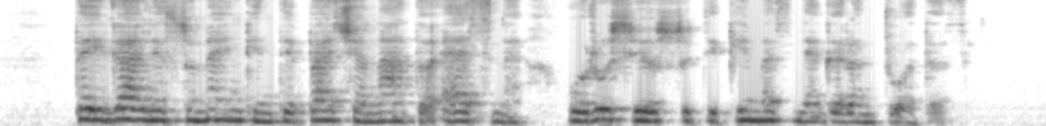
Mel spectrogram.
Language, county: Lithuanian, Vilnius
